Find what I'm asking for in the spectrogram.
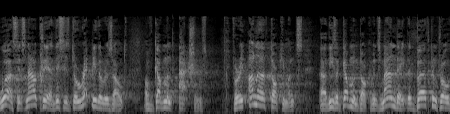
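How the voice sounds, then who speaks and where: Room echo is audible as a man talks with very wide pitch swings. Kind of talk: parliamentary speech. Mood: grave, emphatic. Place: hall.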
